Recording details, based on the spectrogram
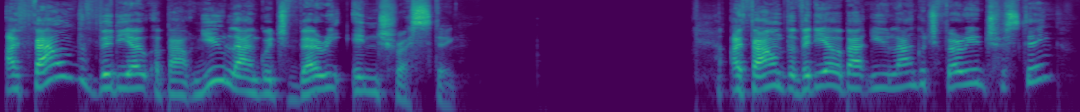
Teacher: One of them went down on interesting and one of them went up on interesting. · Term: Upspeak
